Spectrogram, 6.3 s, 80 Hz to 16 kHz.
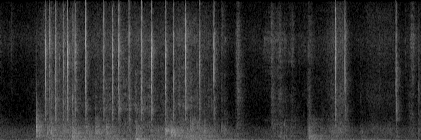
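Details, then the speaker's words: Garage door with a pulley cable system after the pulley was moved off the side on a 3-inch bolt to stop cable grinding: quiet travel, light ticks from the pulley ball bearings, no grinding. "and that's the quietest the door has been in a long time you can even hear the ball bearings making noises as it"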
